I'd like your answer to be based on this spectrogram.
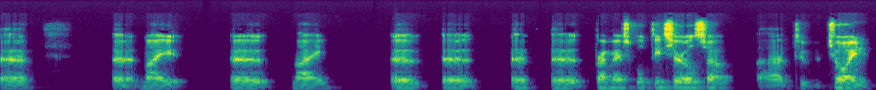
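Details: Adult man from the Netherlands who stutters, heard with audible repetitions such as "i i i'm" and "that that"; stuttering.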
